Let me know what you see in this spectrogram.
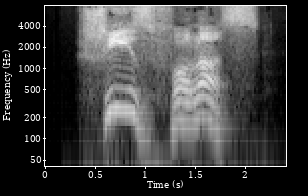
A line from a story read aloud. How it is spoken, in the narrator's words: boomed Rodanov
